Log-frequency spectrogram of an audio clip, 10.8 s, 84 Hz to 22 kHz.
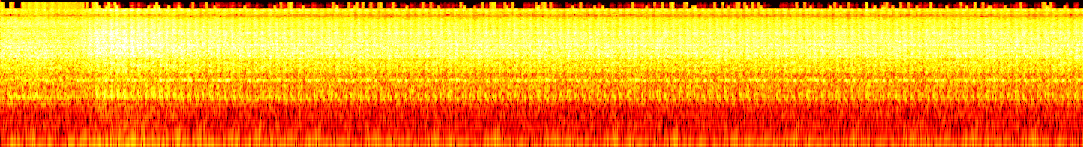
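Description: Steady whir with quick, regular ticking as the V8 spins over, no grinding or hesitation; the starter cranks it normally.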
